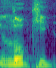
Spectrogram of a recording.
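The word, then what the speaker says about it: Looke: Aquele streaming, o Look. Não sei se pronuncia assim. Sim, Look. Look. Teve um filme que tá inédito no Brasil, mas teve uma indicação ao Oscar, que é o Loving.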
